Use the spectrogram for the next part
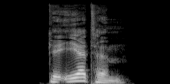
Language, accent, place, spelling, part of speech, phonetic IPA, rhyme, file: German, Germany, Berlin, geehrtem, adjective, [ɡəˈʔeːɐ̯təm], -eːɐ̯təm, De-geehrtem.ogg
- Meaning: strong dative masculine/neuter singular of geehrt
